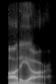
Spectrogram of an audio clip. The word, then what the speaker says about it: odiar: Let's begin right at the lowest end of our emotional spectrum, with the verb odiar, which simply means to hate.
